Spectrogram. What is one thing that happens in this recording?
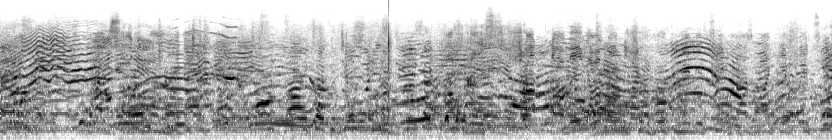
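Many young children chatter and call out nearby, outdoors.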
